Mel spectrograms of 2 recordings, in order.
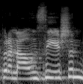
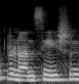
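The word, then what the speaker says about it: pronunciation: वो मॉडर्न बोलती थी मैं प्रोनाउंस एशन बोलती थी वो प्रोनंसिएशन बोलती थी द पॉइंट इज आप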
